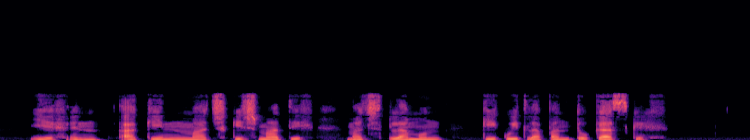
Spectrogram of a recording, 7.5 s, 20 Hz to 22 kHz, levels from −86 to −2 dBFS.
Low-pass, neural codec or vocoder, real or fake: 7.2 kHz; none; real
